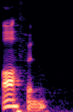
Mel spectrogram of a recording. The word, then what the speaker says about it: often: But she tells me that it's actually often. – No, I would say it's often. – Yeah. – Yeah, often. – She says the T is silent.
